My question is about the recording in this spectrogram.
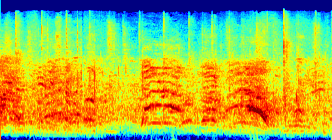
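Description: Footballers shouting and calling to each other on the pitch, with one loud drawn-out shout about three seconds in and a few sharp knocks.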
